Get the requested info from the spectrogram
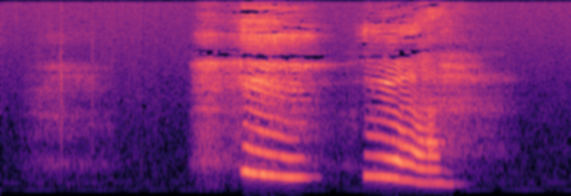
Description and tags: Me Yawning
I was really tired one night so I decided to record my yawning before I went to sleep.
